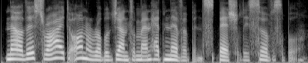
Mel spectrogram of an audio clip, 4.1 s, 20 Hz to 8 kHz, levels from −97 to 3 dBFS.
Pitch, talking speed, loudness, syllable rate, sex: 200 Hz, 145 wpm, -17 LUFS, 5.3 syllables/s, female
